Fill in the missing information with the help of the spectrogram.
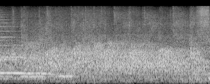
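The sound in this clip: A brief, loud burst of audience applause at a hip-hop interview event, dense and continuous clapping that fills the short moment at an even level.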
